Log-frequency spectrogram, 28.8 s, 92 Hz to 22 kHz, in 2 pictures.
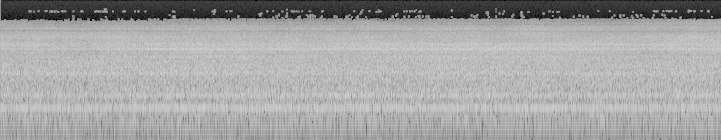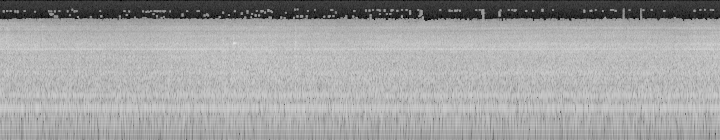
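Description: Airbus A321's auxiliary power unit running steadily while the airliner stands parked: an even whine with a broad rushing noise under it.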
